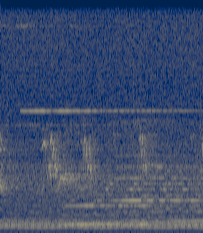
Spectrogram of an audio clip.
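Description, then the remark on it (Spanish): A few brief, high chirps from small birds come at scattered moments, fairly faint, over a steady low hum of background noise with no one talking. “Fíjate, hasta los pajaritos se ponen contentos. Fíjate cómo me hablan, cómo te hablan.”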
